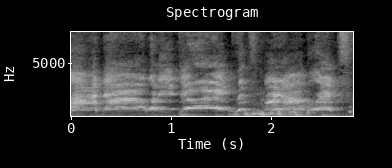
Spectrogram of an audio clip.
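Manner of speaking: squeaky, swooping, very high, loud gnome shriek. Voicing a gnome whose egg was just stolen: gnome voice. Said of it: "and then you hear the gnome".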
